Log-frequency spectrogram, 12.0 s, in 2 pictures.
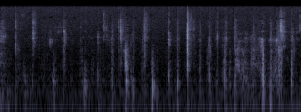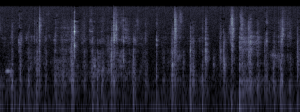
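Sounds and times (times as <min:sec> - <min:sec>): wet chewing mouth clicks: 0:00.0 - 0:12.0.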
